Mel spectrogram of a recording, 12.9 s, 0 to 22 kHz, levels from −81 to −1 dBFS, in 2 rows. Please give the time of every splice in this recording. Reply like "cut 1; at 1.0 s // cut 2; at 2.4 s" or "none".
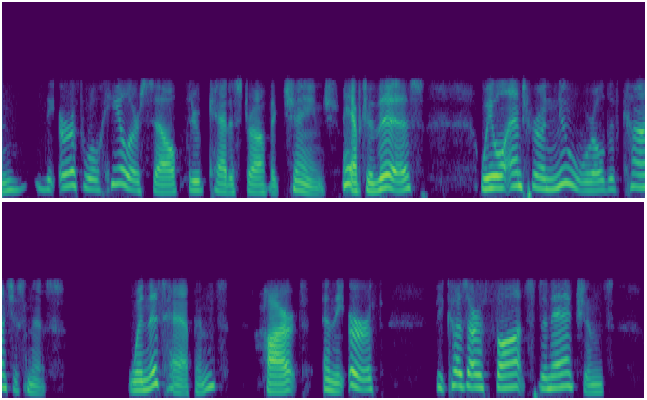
cut 1; at 8.9 s // cut 2; at 11.8 s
